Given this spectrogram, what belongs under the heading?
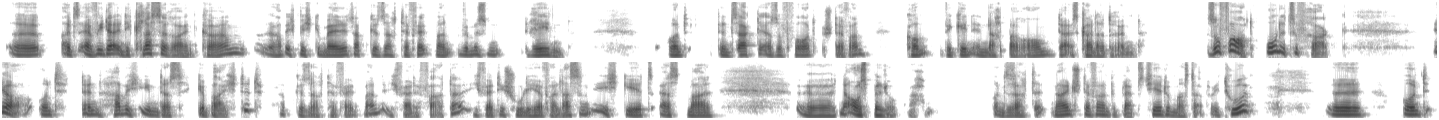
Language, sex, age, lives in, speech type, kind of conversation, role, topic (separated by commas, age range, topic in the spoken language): German, male, 65-69, Germany, conversation, podcast, guest, Welcher Lehrer oder welche Lehrerin hat dich besonders geprägt?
